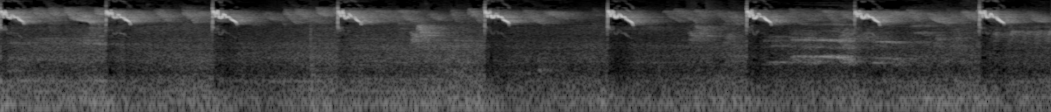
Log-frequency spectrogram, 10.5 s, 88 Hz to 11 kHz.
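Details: A bantam-shaped khuyên xanh (green white-eye), bird 04, sings a rapid series of high falling twitters, about nine bursts in ten seconds, with a continuous wash of softer background chirps.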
